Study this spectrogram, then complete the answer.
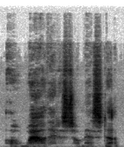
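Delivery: shocked hushed whisper. Retold or imitated. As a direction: breathe it out, stunned. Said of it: "I start just a little bit like".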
